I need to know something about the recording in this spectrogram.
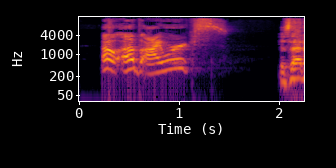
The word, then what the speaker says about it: Iwerks: Oh, Iwerks.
